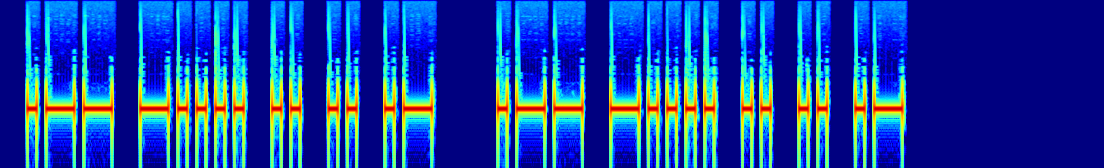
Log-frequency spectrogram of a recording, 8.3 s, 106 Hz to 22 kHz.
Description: Morse code, heard as a keyed tone, about 17 wpm, 700 Hz. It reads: W6IIA W6IIA
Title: USA Call Signs Repeated 2x 17wpm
